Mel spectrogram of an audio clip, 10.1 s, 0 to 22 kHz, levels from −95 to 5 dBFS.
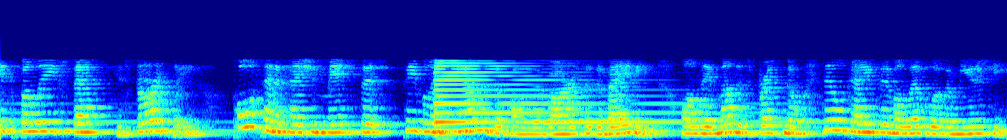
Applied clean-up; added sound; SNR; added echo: none; Keyboard (musical); 10 dB; reverberation time 0.9 s.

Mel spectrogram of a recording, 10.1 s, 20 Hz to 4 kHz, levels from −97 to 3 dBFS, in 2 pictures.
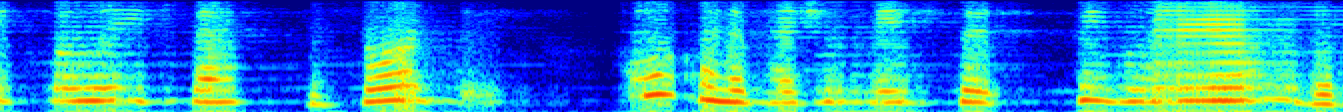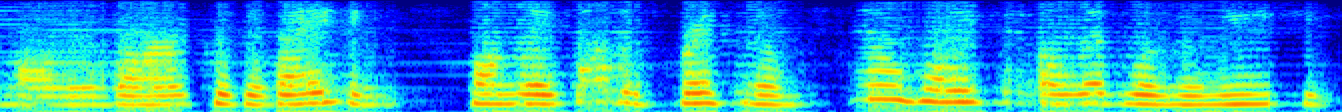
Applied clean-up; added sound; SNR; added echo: neural separator model SepFormer WHAMR!.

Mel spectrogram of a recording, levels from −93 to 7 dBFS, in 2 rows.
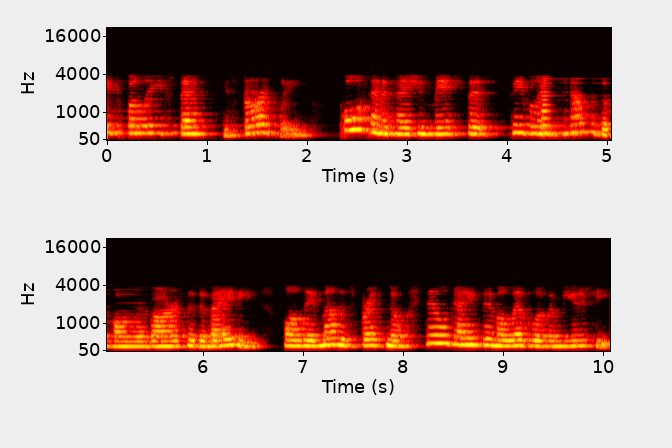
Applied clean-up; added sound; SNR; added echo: neural mask model DeepFilterNet 3.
